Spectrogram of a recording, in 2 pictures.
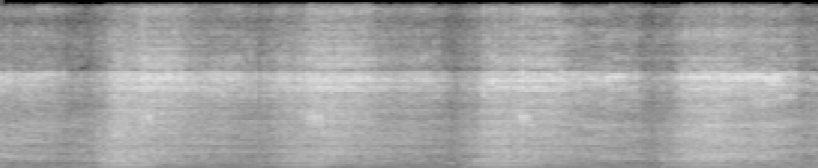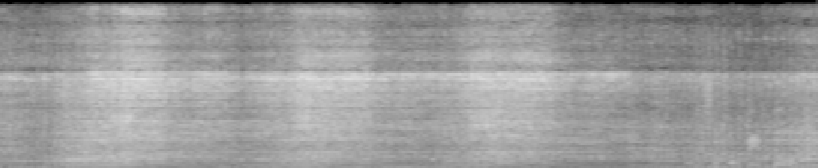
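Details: Honda Astrea motorcycle that idles smoothly: repeated throttle blips bring a coarse, rough roar with white smoke, and the front of the engine feels like something is coming loose.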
